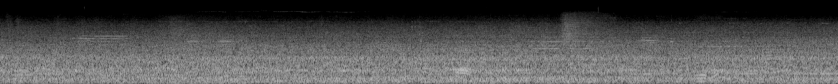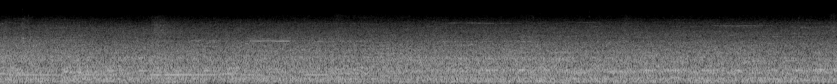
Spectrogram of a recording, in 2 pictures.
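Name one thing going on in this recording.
Vehicle horns honk now and then in the distance.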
